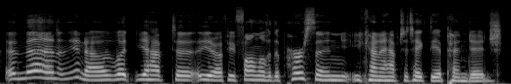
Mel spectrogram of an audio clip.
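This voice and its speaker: A woman's voice: medium pitch, quick pace, darkish tone, smooth, no room sound, clean studio sound. Frank, chatty middle-aged woman host. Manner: frank, rambling, laughs often. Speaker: podcast host. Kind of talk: candid casual interview chat.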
